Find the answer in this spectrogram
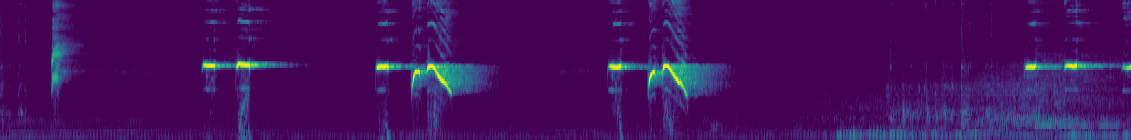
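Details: Hand-fed young sooty-headed bulbul singing actively: clear whistled notes near one pitch, each followed by a quick downward-slurred flourish, phrases repeated about every two seconds, with a short low rustle near the end.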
